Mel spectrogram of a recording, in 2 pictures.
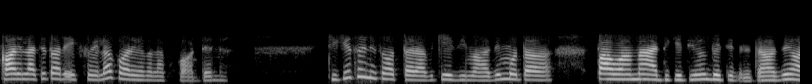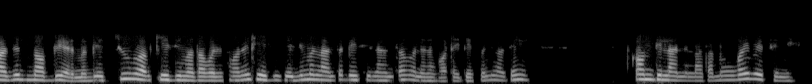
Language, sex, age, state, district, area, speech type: Nepali, female, 30-45, West Bengal, Darjeeling, rural, conversation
